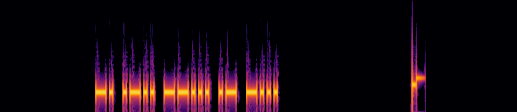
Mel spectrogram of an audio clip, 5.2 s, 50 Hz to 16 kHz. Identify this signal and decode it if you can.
Morse code, heard as a keyed tone, about 34 wpm, 700 Hz. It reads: NL7AB
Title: USA Call Signs - 5 Characters - 3x Character Spacing - 35wpm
